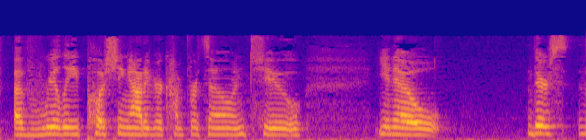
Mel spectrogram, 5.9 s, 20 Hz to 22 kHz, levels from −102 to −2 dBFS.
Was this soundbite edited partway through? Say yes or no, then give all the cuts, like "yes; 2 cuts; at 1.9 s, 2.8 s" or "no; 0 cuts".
no; 0 cuts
